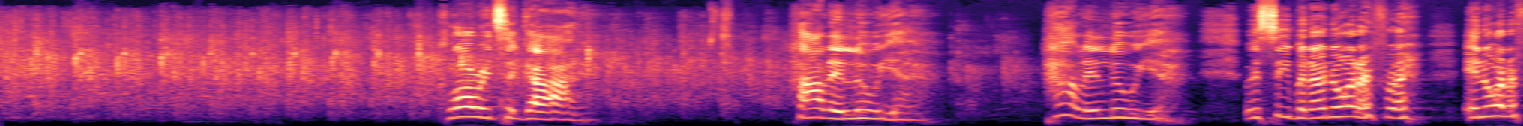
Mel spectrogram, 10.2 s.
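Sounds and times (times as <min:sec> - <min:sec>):
church congregation clapping during a sermon: 0:00.0 - 0:07.8
speech: 0:03.0 - 0:04.0, 0:05.3 - 0:06.3, 0:07.0 - 0:10.1.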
